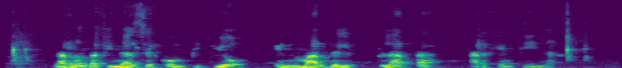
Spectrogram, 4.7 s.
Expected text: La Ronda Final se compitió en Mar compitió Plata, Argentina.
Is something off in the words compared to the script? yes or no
yes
